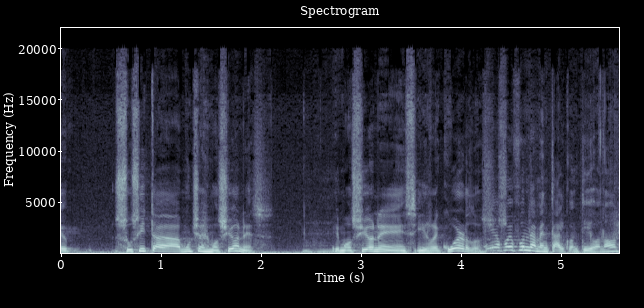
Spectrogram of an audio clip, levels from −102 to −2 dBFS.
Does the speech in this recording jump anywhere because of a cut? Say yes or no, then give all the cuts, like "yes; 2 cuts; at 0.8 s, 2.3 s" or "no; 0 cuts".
yes; 1 cut; at 4.3 s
